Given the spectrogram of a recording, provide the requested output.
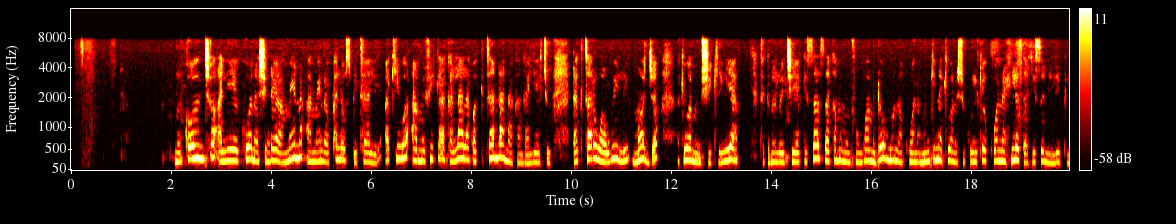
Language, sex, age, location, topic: Swahili, male, 25-35, Nakuru, health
